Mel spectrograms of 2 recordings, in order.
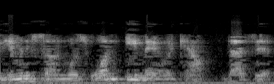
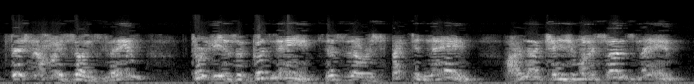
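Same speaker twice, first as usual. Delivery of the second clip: indignant; 13 semitones higher than usual. Retold or imitated. Father insists on the name.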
